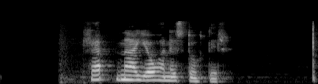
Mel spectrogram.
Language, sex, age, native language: Icelandic, female, 30-39, Icelandic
